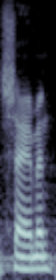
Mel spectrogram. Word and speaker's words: salmon: You might as well go ahead and pronounce the L in salmon.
